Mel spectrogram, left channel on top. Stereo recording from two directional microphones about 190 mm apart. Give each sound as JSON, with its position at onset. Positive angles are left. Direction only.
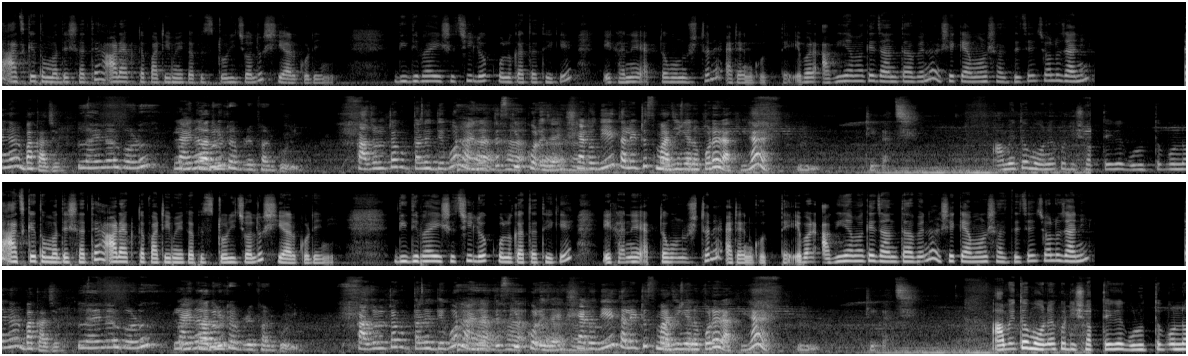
{"t": 0.0, "sound": "speech", "side_deg": -50}
{"t": 11.9, "sound": "a woman's voice", "side_deg": 20}
{"t": 21.7, "sound": "speech", "side_deg": -50}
